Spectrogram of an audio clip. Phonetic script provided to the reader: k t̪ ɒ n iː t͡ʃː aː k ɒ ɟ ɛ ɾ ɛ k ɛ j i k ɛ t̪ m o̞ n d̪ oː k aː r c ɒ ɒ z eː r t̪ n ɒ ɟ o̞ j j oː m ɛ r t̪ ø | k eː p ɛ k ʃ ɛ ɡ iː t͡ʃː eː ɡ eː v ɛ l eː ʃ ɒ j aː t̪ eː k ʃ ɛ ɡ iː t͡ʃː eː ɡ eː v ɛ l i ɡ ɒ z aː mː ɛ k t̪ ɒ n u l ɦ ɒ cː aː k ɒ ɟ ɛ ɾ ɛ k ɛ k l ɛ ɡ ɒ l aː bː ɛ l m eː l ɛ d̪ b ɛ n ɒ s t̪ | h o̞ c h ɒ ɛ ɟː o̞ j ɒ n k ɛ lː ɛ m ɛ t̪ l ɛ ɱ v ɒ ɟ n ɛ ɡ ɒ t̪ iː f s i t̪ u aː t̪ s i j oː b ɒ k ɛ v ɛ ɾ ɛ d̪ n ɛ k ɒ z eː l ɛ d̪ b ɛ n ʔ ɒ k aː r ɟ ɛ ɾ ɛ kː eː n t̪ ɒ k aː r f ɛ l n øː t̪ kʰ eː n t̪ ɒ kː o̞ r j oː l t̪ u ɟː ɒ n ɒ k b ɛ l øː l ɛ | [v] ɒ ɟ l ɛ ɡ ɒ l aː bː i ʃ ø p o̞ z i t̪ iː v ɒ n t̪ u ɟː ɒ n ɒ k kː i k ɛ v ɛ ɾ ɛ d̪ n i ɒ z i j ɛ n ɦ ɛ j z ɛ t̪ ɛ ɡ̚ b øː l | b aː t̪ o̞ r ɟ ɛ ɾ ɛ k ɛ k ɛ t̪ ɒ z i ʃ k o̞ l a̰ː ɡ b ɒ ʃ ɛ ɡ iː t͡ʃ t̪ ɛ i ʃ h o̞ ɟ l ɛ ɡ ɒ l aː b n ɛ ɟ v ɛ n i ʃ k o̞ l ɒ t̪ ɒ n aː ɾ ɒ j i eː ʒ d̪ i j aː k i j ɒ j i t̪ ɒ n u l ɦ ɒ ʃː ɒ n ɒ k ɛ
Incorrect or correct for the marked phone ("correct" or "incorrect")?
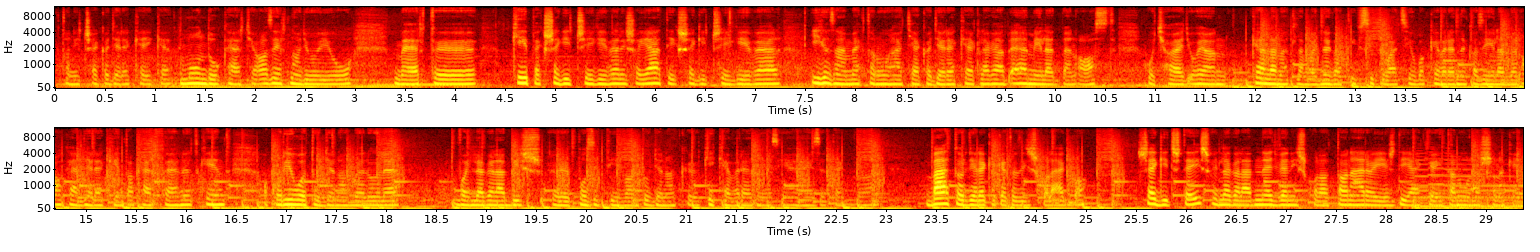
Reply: correct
